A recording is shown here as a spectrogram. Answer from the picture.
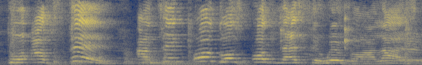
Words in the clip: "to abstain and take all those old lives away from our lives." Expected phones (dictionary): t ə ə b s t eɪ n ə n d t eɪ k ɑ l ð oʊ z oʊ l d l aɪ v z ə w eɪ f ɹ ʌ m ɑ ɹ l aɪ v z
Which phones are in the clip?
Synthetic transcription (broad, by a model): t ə ə b s t eɪ n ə n t eɪ k ɑ l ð oʊ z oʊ d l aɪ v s ə w eɪ f ɹ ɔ m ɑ l aɪ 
